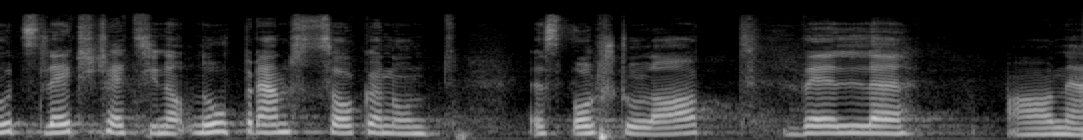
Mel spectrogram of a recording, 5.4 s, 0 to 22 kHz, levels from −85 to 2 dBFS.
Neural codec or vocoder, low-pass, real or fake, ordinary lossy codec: codec, 44.1 kHz, 3.4 kbps, Pupu-Codec; 14.4 kHz; fake; none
